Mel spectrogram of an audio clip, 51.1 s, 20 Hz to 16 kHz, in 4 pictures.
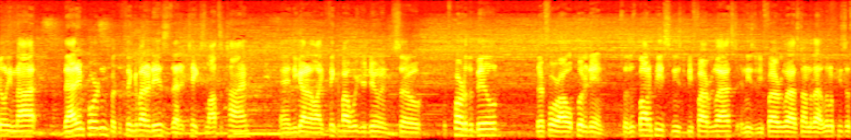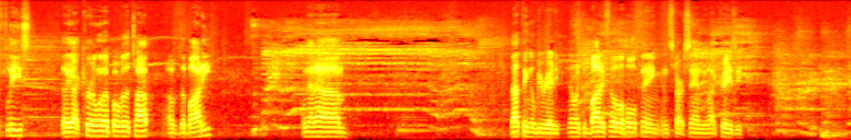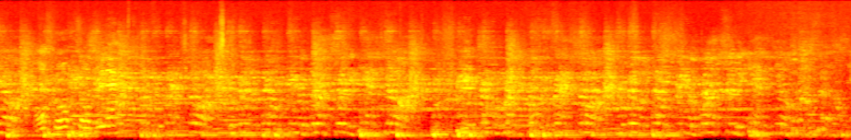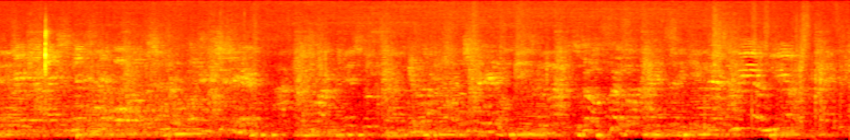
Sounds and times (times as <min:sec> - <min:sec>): Speech: 0:00.0 - 0:07.5, 0:08.1 - 0:16.0, 0:20.4 - 0:24.0
Music: 0:00.0 - 0:51.0.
